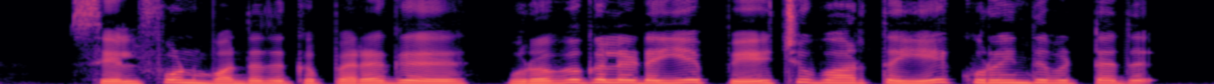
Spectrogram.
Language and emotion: Tamil, sad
